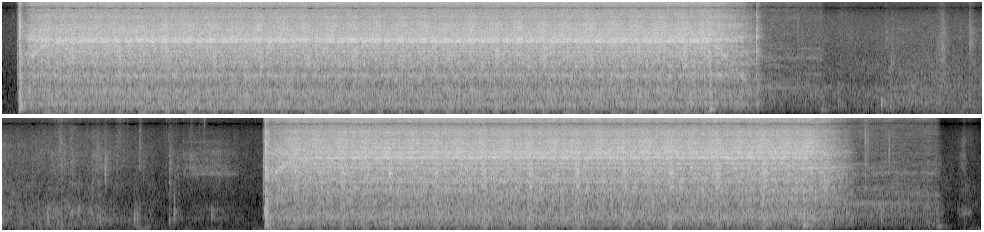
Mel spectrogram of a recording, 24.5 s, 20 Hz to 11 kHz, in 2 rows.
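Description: BMW R1100S motorcycle engine cranking over with the spark plugs out, two long, loud, steady bursts of churning mechanical noise separated by a quieter pause, close up with no talking.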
